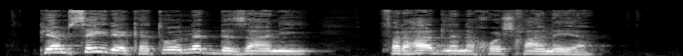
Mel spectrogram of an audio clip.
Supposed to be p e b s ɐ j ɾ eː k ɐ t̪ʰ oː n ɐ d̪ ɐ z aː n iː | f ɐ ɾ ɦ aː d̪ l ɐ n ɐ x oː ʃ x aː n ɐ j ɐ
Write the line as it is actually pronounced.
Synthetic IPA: p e m s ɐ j ɾ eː k ɐ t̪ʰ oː n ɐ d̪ ɐ z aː n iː | f ɐ ɾ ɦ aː d̪ l ɐ n ɐ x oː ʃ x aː n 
